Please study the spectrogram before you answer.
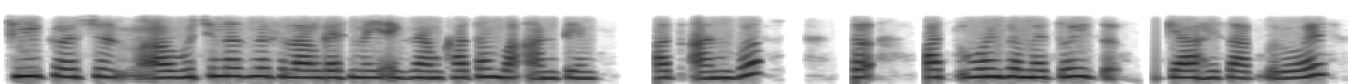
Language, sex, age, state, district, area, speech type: Kashmiri, female, 30-45, Jammu and Kashmir, Baramulla, rural, conversation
